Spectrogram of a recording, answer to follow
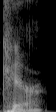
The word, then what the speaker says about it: char: at the Primitive type Char in the character class that has a collection of useful methods the Char data type and again some people might pronounce it care is a primitive type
